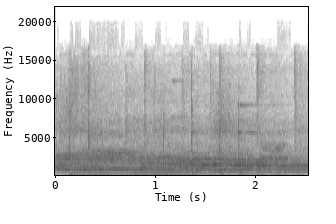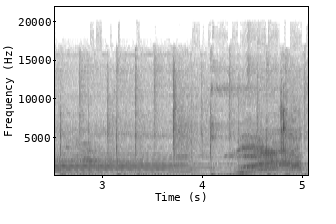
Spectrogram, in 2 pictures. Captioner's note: yelling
